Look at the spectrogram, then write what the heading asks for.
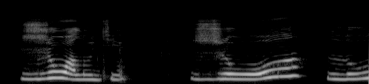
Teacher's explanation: Олег намалював жолуді жолуді як бачимо це також три складове слово наголос падає на перший склад і останній приголосний дь м'який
